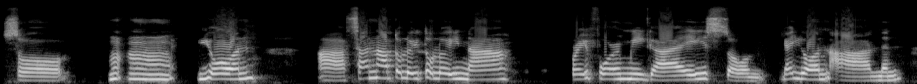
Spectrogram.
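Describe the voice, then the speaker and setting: A Filipino woman with missing front teeth chatting casually to her vlog viewers, halting and often repeating her words. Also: fairly high pitch, no echo, poor audio. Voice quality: speech of someone with missing front teeth, wearing old dentures. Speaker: vlogger. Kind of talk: casual rambling vlog chat addressed to viewers.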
